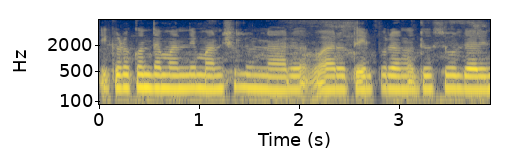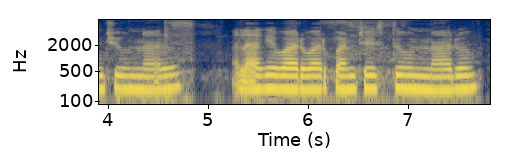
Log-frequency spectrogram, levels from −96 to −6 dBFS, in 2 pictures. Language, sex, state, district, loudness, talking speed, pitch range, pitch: Telugu, female, Telangana, Mahabubabad, -15 LUFS, 115 wpm, 190-200 Hz, 195 Hz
